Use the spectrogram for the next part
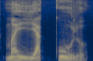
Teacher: Kalau nun mati atau tanwin ketemu salah satu dari empat huruf yan mu ini, itu artinya kita harus ngerem dikit. Suaranya wajib dilebur, ditahan, dan didengungkan selama kurang lebih dua harakat atau dua ketukan. Nah, konsistensi dua ketukan inilah yang mutlak banget harus kita jaga. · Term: Idgam bigunah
